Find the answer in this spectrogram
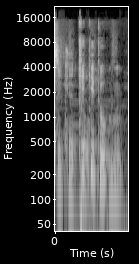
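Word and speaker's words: Checchetto: Marco est un dessinateur italien. Et donc ça se prononce Cecchetto. D'accord. Ah, c'était ça la surprise? Ah bah ouais, mais attends, le mec s'appelle Marco Cecchetto.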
